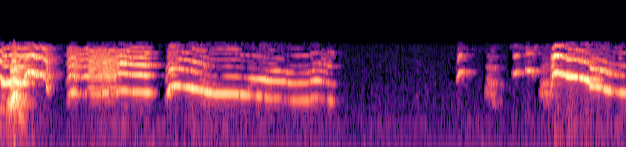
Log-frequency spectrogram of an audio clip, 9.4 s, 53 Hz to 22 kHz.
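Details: Dogs singing together late at night on 26 October 2022: a yelping start, then sustained, drawn-out howls that gradually fall in pitch, followed by a silence and then a few short rising yips leading into a fresh howl.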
